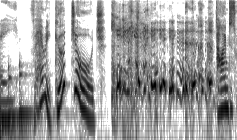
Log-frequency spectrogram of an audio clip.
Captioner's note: both giggle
